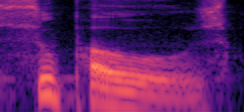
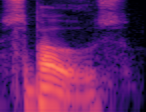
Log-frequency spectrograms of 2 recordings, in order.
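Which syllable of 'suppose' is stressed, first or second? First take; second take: first; second. First: The stress is on the first syllable. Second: The stress is on the second syllable. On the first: The speaker calls it wrong. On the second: The speaker calls it right.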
